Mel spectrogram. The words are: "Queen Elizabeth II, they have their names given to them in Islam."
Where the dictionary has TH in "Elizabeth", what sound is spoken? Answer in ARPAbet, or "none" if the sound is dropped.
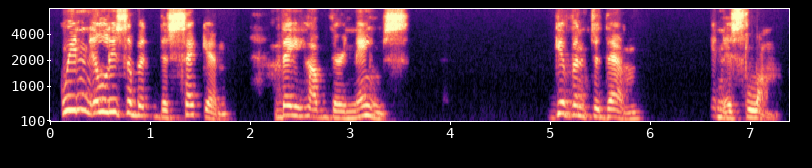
S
